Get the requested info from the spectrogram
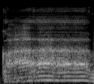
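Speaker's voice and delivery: harsh slow throaty rasp; mock a strained gravelly try; imitating failed attempt. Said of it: "みたいな声だったんですよ".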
